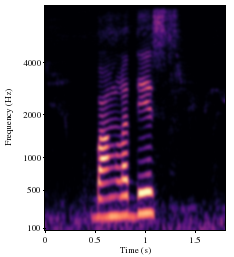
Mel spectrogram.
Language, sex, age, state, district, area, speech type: Santali, female, 30-45, West Bengal, Birbhum, rural, spontaneous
